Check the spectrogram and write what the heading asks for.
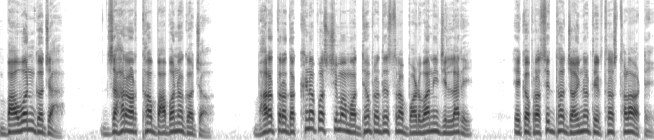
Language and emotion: Odia, neutral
